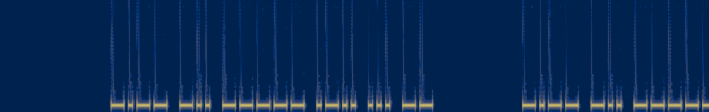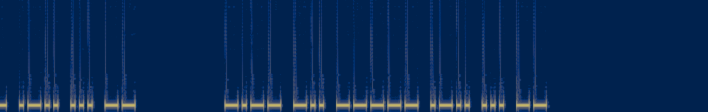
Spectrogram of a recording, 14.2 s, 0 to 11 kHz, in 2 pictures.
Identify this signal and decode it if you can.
Morse code, heard as a keyed tone, about 28 wpm, 700 Hz. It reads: YD0LSM YD0LSM YD0LSM
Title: DXCC-100 Call Signs - 6 Characters - Repeated 3x - 28wpm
